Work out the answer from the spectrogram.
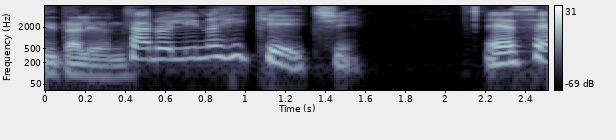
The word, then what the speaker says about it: Ricchetti: Rquete, na verdade, assim, qual é a pronúncia italiana? Carolina Riquete, essa é a pronúncia. Só que assim, o Ricket ele é mais bonito, né?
